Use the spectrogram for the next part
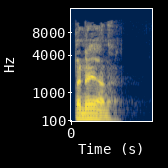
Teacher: The schwa sounds like a quick soft uh or e sound. You can hear it in the middle of the word banana.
